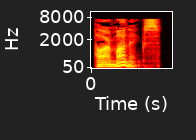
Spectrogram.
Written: harmonics

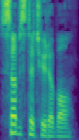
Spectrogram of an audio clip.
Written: substitutable

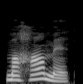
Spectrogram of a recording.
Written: mohamet

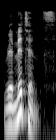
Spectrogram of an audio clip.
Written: remittance

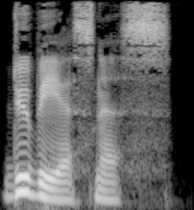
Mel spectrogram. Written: dubiousness

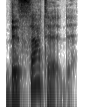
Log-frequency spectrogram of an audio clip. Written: besotted

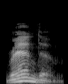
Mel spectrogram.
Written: random

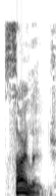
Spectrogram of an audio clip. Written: silage

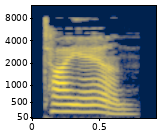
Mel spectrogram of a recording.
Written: tyanne

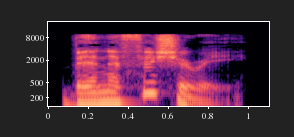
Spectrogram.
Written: beneficiary

